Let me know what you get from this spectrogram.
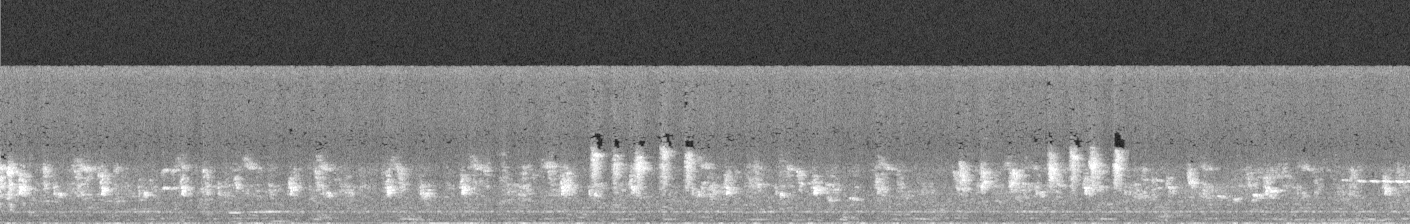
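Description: Faint, busy chirping of small birds, many short calls a second with no pause, over a low background rumble.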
